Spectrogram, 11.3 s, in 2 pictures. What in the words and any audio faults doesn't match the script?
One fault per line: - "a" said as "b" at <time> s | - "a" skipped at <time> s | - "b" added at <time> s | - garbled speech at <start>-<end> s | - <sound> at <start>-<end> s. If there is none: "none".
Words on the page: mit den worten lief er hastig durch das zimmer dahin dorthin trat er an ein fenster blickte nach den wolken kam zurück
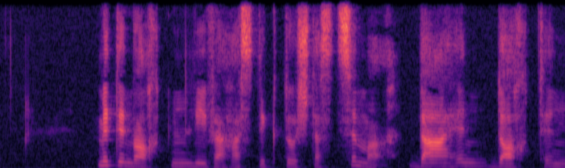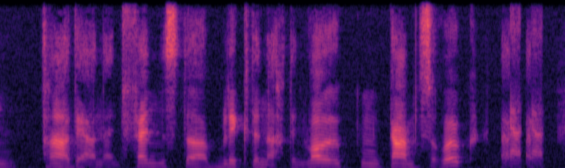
- laugh at 10.7-11.1 s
